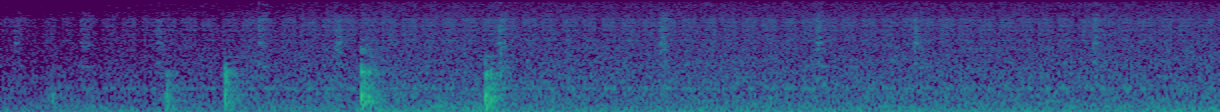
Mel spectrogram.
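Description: Faint scraping of a plastic spatula pushing food out of a frying pan into a bowl: four short strokes in the first two and a half seconds, then only low room tone.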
